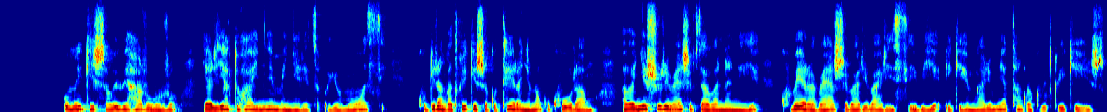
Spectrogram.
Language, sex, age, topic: Rundi, female, 25-35, education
